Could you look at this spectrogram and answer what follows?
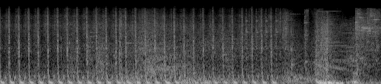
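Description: Fast, regular automatic gunfire from Far Cry 3, a long unbroken burst of loud rhythmic shots, ending with a heavier blast and a brief clatter near the end.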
